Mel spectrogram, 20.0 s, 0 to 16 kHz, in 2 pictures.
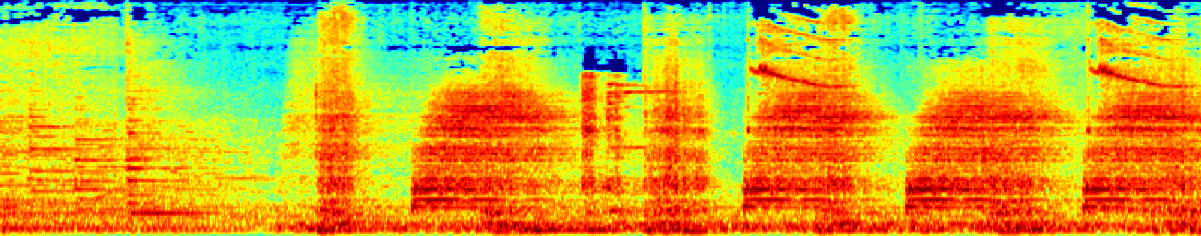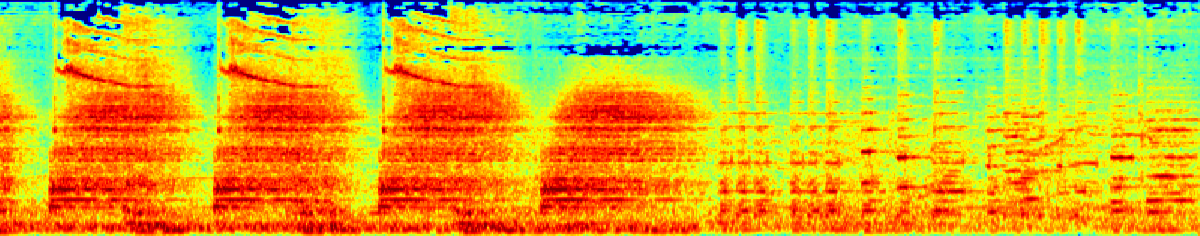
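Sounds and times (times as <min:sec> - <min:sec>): slot machine win jingle: 0:06.2 - 0:20.0.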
